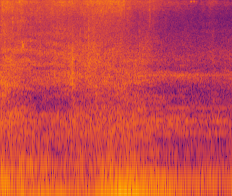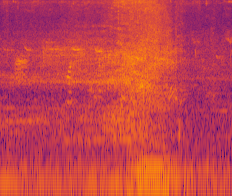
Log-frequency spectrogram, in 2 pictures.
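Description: Motorbikes pass along the street.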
